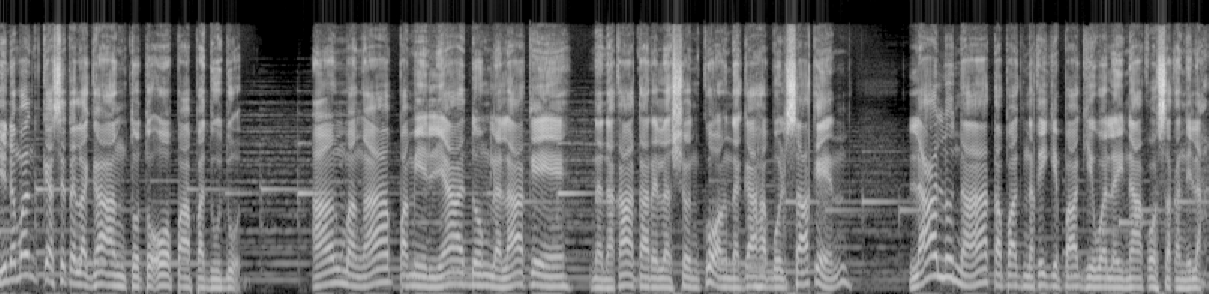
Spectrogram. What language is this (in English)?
Filipino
